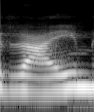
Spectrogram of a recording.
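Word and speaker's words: rhyme: यह भी rare spelling आपको मिलेगी। तो देखिए यहां पर जैसे राइम है और रिदमम है।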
